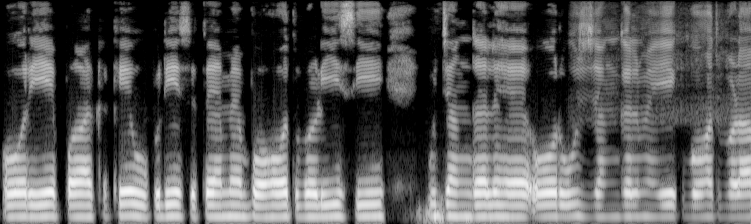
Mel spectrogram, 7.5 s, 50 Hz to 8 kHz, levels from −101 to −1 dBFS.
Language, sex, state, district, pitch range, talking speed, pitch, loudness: Hindi, male, Bihar, Araria, 150-155 Hz, 160 wpm, 155 Hz, -14 LUFS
